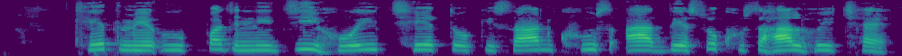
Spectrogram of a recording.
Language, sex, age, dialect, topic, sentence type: Maithili, female, 25-30, Eastern / Thethi, agriculture, statement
